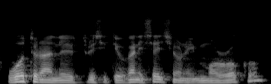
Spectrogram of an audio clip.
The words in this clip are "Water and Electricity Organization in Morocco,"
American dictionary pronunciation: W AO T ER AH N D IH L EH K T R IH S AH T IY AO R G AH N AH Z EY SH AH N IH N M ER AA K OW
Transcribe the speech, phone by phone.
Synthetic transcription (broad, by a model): W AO T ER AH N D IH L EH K T R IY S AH T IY AO R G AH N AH S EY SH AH N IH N M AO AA K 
